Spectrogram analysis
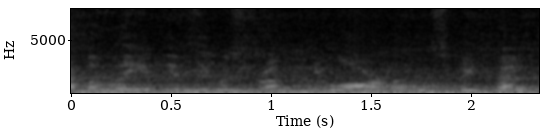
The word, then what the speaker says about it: New Orleans: that he was from New Orleans because people from New Orleans pronounce it norleans so I said circus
